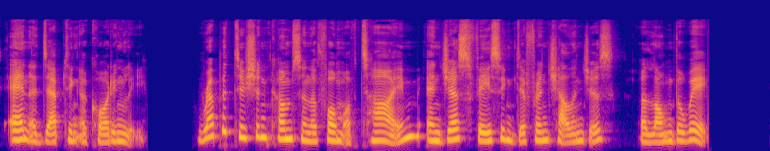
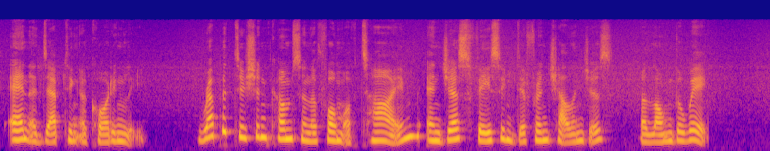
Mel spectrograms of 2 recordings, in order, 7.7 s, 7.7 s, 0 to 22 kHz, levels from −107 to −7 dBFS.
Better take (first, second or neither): first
